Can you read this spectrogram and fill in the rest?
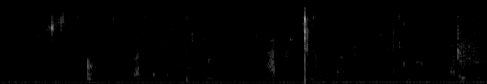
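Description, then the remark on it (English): Sticky, wet chewing of a salted caramel-covered treat, with scattered soft crunches and one sharp crisp bite, the mouth sounds quiet and irregular with no talking. “That one is a little chewier, but it's still got, when you bite into it, it's still got that little crispiness.”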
